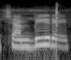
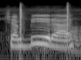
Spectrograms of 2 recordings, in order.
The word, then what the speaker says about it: chambira: This is a chambire fruit, and it's found on a chambire tree. Chambira tree. The Apu is telling me the correct pronunciation.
